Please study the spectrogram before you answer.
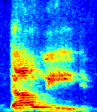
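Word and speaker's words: דוד: This name is pronounced Dawid. That's how it's pronounced in Hebrew.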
